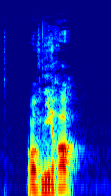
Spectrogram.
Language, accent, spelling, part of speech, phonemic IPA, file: French, France, en venir à, verb, /ɑ̃ v(ə).niʁ a/, LL-Q150 (fra)-en venir à.wav
- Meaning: To come to the point of; to end up (doing something)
